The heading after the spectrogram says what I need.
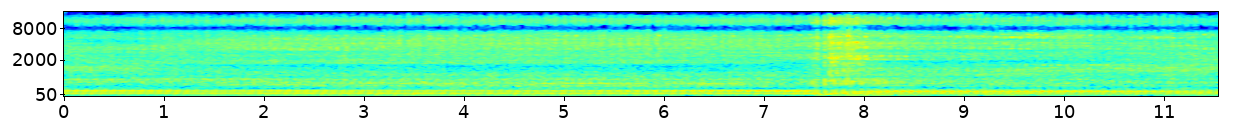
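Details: Ford 601 Workmaster 40 hp gas tractor idling after start-up: a steady, even low rumble with a smooth firing beat and no knocks or misses; it idles cleanly.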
